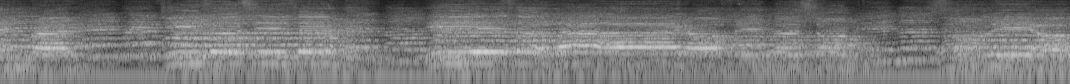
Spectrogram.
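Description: Church congregation singing a hymn together a cappella, many voices in harmony.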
